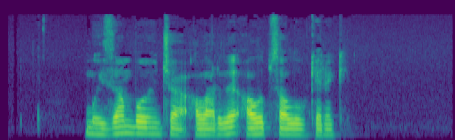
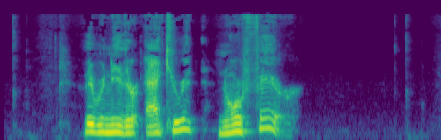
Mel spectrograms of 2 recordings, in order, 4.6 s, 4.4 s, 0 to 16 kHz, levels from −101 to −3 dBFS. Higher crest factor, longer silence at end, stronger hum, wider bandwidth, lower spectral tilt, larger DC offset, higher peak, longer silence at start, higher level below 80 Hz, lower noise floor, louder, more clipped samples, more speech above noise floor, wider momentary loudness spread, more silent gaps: about the same, 20 dB vs 18 dB; second, 1.15 s vs 1.55 s; neither; about the same, 11.5 kHz vs 11.5 kHz; second, -5.5 dB/octave vs -7 dB/octave; neither; second, -6 dBFS vs -2 dBFS; about the same, 0.85 s vs 0.85 s; second, -72 dBFS vs -60 dBFS; second, -69 dBFS vs -78 dBFS; second, -25 LUFS vs -19 LUFS; neither; second, 45 dB vs 60 dB; about the same, 12 LU vs 10 LU; neither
